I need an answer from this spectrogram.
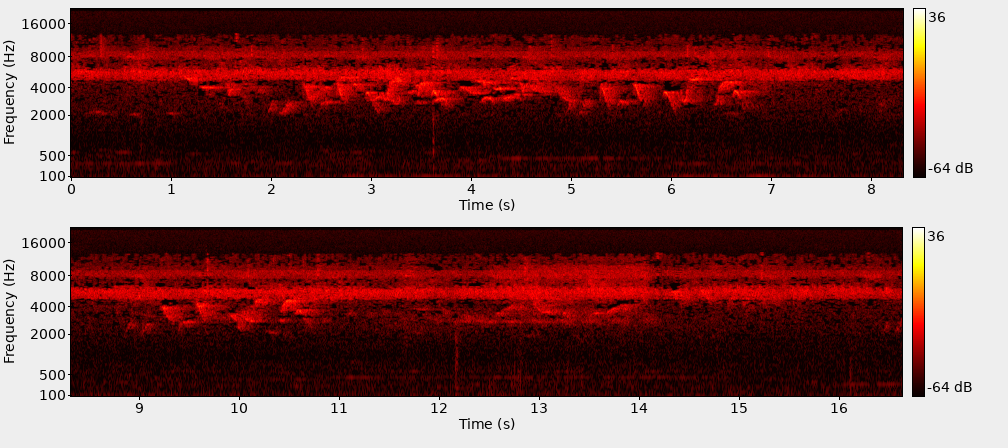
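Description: Faint bird chirps coming in a few twittering runs, over a steady high hiss.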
